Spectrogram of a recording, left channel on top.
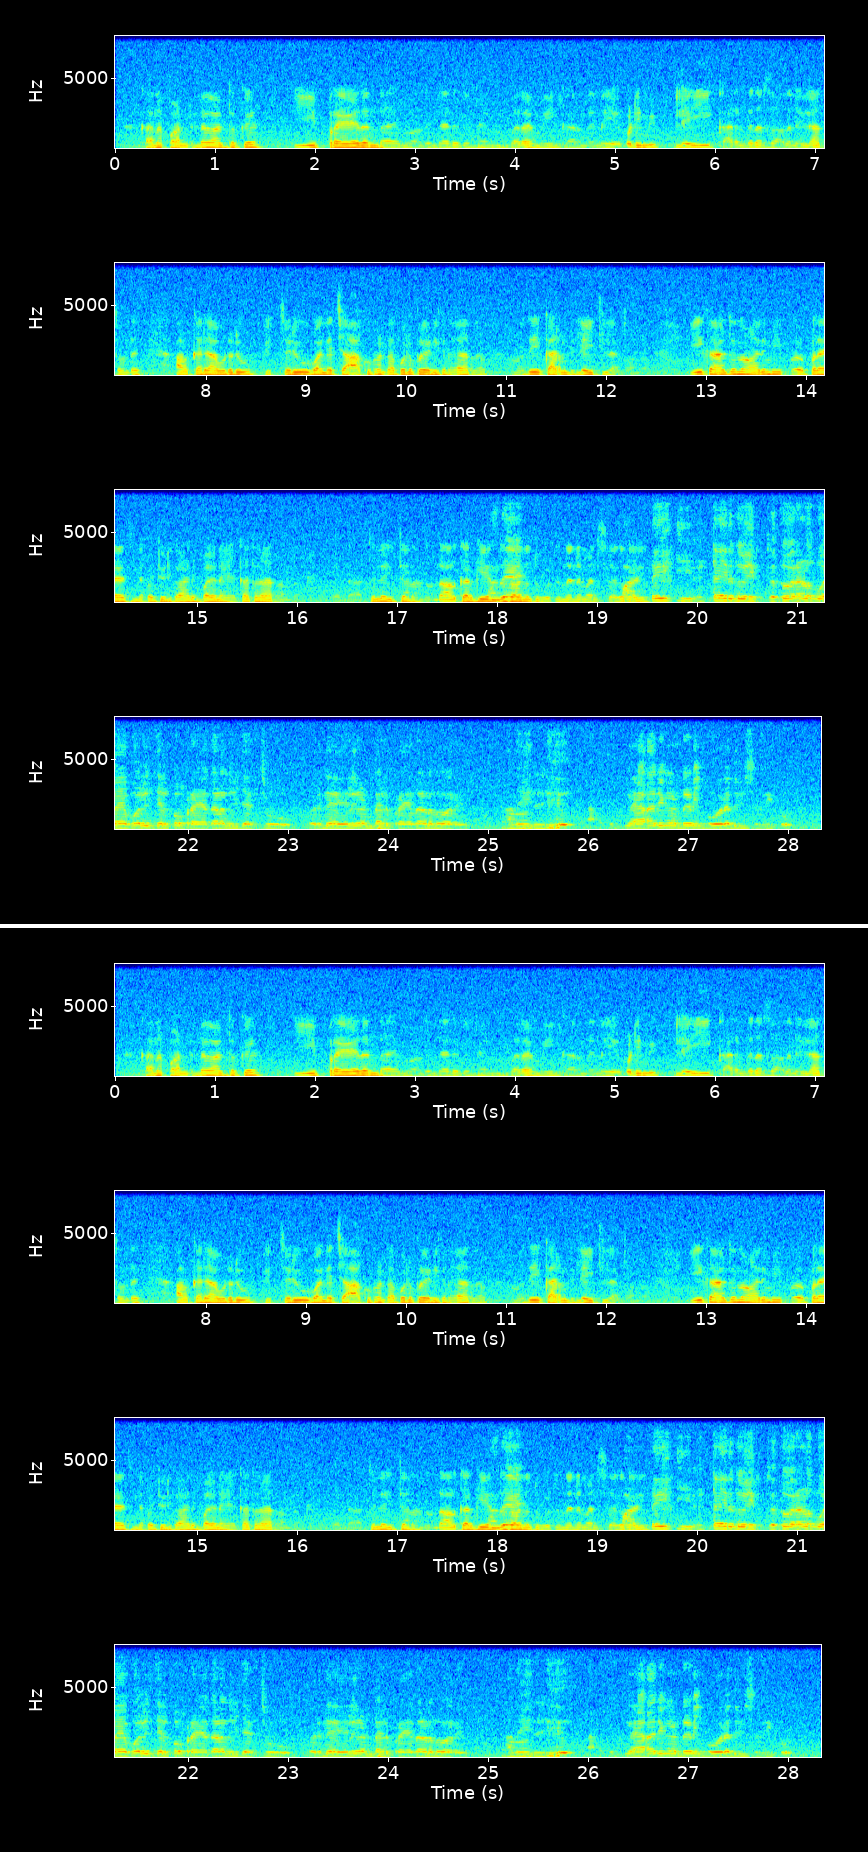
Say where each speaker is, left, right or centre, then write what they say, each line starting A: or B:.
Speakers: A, on the left; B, on the left.
A: കാരണം പണ്ട്ല്ല കാലത്തൊക്കെ ഈ പ്രേതം ഉണ്ടായിരുന്നു അത്ണ്ടായിരുന്നു ത്ണ്ടായിരുന്നു പറയാൻ മെയിൻ കാരണം തന്നെ എവിടെയും ഈ കരണ്ട് പറയണ സാധനം ഇല്ലാത്തൊണ്ട് ആൾക്കാര് അവിടെ
B: ഉം
A: ഒരു പിക്ച്ച ഒരു വ ചാക്ക് കണ്ടാൽ പോലും പേടിക്കുന്ന കാരണം ഒന്നാമത് ഈ കറണ്ട് ലൈറ്റ് ഇല്ലാത്തത് കൊണ്ടാ ഈ കാലത്തൊന്നും ആരും
B: ഉം
A: ഈ പ്രേതത്തിന്റെ പറ്റി ഒരു കാര്യം പറയണ കേൾക്കാത്തത് കാരണം എന്താ എല്ലാടത്തും ലൈറ്റ് ആണ് അതുകൊണ്ട് ആൾക്കാർക്ക് എന്ത്
B: അതെ
A: സാധനം ദൂരത്ത് നിന്ന് തന്നെ മനസ്സിലാക്കാൻ
B: പണ്ട്
A: കഴിയും
B: ഇരുട്ടായിരുന്നു ഇരുട്ടത്ത് ഒരാള് പോയാൽ പോലും ചിലപ്പോ പ്രേതാണെന്ന് വിചാരിച്ചു പോവും ഒരു നിയൽ
A: സത്യം
B: കണ്ടാൽ പ്രേതാണെന്ന് പറയും
A: ആ
B: അത്
A: അതെ
B: വേറെ ആരി കണ്ടിണെങ്കിൽ ഓരത് വിശ്വസിക്കും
